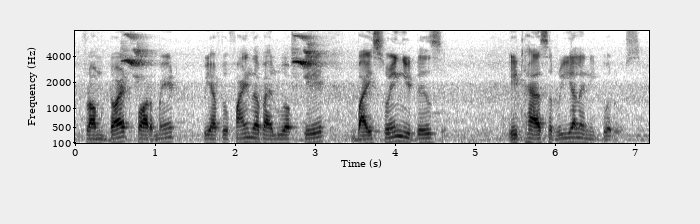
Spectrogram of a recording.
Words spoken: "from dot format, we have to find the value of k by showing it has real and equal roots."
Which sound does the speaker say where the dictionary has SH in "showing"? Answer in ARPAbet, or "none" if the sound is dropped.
S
